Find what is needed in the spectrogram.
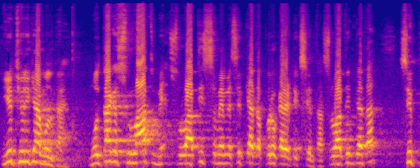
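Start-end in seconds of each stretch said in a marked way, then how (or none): none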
